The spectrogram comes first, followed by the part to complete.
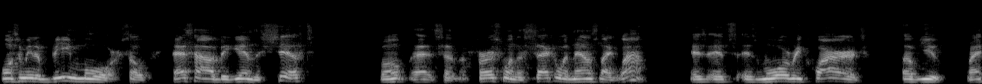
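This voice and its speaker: A man speaks at a fairly slow pace with an Arkansas accent. His pitch is medium, with ordinary pitch variation. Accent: Southern US (Arkansas). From Arkansas, US South. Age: 60s. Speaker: interview guest, father and grandfather. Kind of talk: interview. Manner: halting, many repeated words.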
